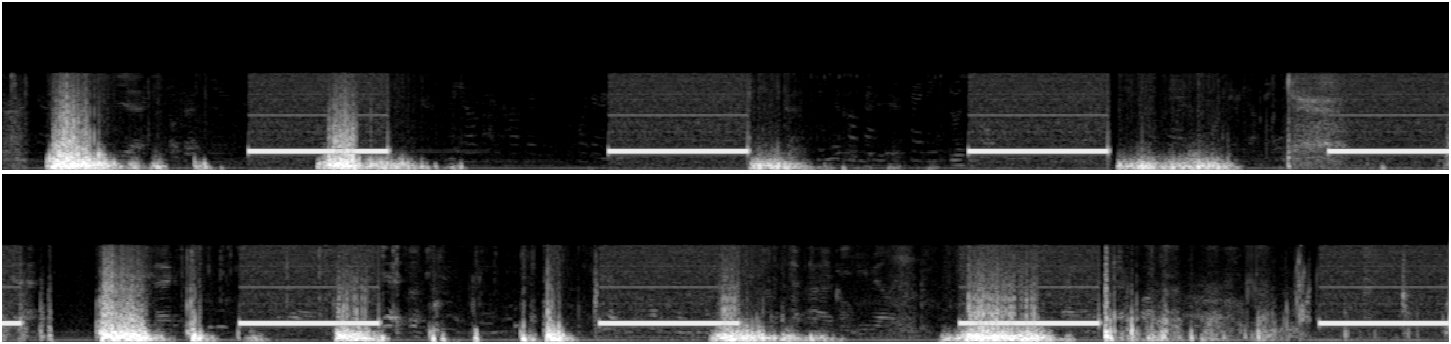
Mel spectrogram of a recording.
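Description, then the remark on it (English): A phone call to a rafting company rings out with a steady, evenly spaced ringback tone, repeating about eight times, with clattery clicks and bumps of dialing and handling in between. “a little quick to dial.”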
